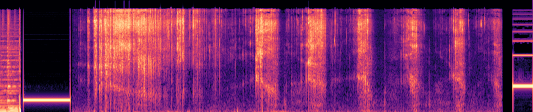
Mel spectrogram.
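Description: A steady electronic beep of about a second, then a run of crunching bites and chewing of crisp food, a crunch every half second to a second. Near the end comes a louder, higher electronic beep.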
